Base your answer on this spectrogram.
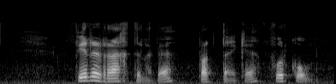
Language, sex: Afrikaans, male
